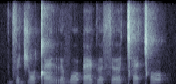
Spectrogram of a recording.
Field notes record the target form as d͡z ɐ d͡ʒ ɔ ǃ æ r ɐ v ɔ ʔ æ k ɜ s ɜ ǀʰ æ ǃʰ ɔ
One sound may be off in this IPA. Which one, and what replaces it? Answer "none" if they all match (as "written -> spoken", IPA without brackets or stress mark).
ǃʰ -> ǀʰ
